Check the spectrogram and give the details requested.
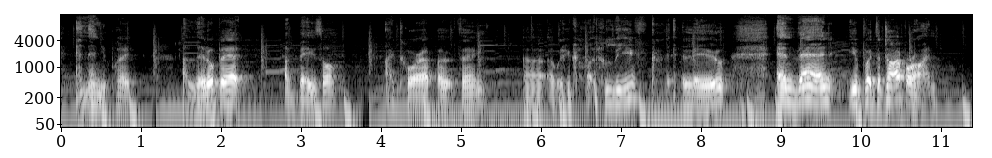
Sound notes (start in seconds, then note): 7.3 chuckles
